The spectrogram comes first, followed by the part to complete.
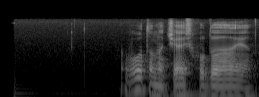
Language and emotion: Russian, sad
